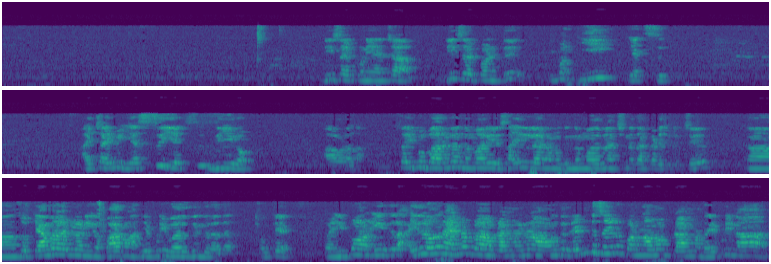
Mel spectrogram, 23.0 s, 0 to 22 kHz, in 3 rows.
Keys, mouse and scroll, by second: 1.5 shift+click, 2.7 KP_0, 4.3-6.3 middle drag, 6.3 e, 9.2 s, 11.0 scroll up 2, 11.3-13.8 middle drag, 13.8 ctrl+s, 14.0 scroll down 2, 16.0-16.8 scroll up 2, 16.8-17.7 scroll down 1, 17.7-18.8 middle drag, 18.8 ctrl+s, 19.2-20.0 scroll down 2, 20.0-23.0 middle drag.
